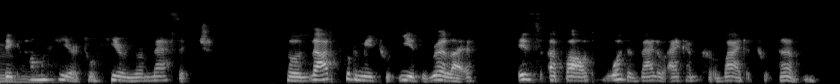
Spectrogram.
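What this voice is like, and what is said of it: Strong Chinese accent. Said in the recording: “a strong Chinese accent”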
